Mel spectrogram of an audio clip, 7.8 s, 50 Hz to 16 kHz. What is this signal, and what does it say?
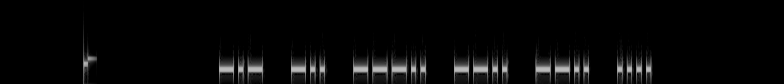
Morse code, heard as a keyed tone, about 25 wpm, spaced as for 18 wpm, 700 Hz. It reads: KD8ZZH
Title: USA Call Signs - 6 Characters - 2x Character Spacing - 25wpm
